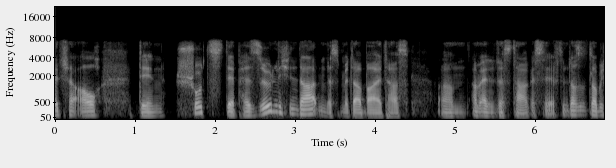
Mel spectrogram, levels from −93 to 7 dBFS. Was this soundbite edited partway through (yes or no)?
no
